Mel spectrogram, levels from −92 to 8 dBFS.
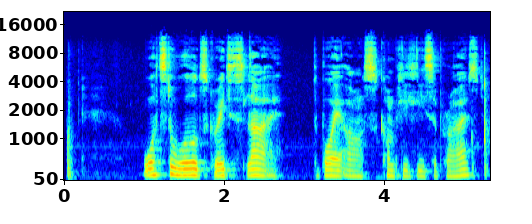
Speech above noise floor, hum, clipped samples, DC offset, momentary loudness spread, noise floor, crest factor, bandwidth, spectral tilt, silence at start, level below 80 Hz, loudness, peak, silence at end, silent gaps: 39 dB; none; under 0.1%; under 0.1%; 14 LU; -63 dBFS; 22 dB; 13.5 kHz; -3 dB/octave; 0.05 s; -62 dBFS; -23 LUFS; -4 dBFS; 0 s; none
